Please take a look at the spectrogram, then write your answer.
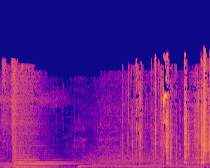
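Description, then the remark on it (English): A donation tin being opened, followed by scattered metallic clinks and rattles of coins, over a steady low droning hum; no one speaks. The tin is half full of coins and notes. “And this is the heartwarming moment that when you open the donation tin and it's half full of not only coins but notes as well.”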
